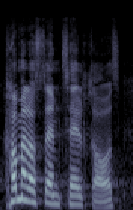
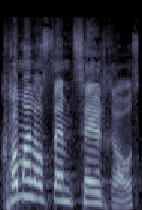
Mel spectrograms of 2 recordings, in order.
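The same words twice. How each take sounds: First: Said in the usual way. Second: Loud, high call to come outside; loud call, stress on "mal". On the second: Acted. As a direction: call him out of the tent with force. God calls Abraham out.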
